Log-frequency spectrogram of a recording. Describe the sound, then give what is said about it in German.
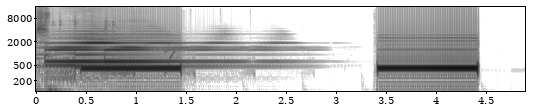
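An old green telephone on a wooden chest of drawers in a dining room rings in two steady electronic tones: a long burst with a sharp onset, a pause of about two seconds, then a second identical burst. Loud, no voices. “Wenn das Telefon klingelt, geht Antoinette Alte-Höfer mit schnellen kleinen Schritten zur Holzkommode ins Esszimmer, auf der ein alter grüner Apparat steht.”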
